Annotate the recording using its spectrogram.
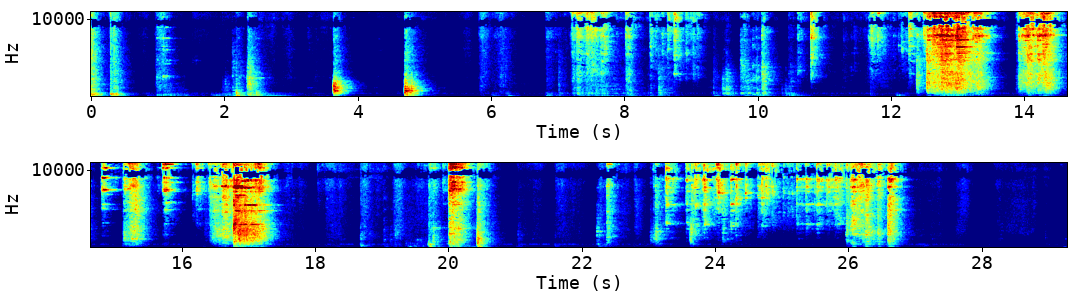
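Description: Irregular knocks, clinks and rustling of kitchen work, with dishes and utensils being handled and set down, and a few longer noisy stretches.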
